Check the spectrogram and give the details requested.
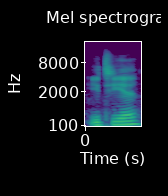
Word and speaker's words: Etienne: Travis Etienne, ain't that how you say his name? Etienne. ETN, yep, ETN.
